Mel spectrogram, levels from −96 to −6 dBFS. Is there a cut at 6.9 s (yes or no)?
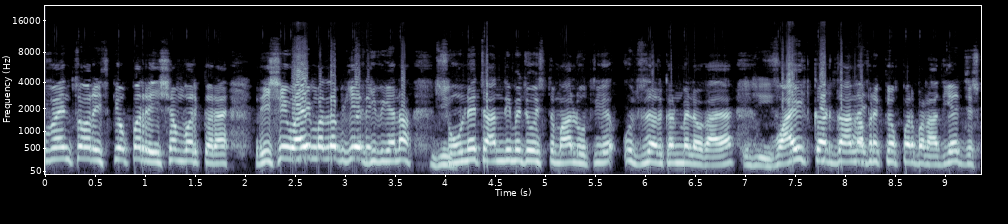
no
